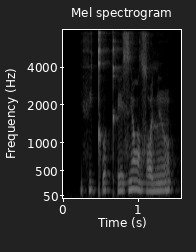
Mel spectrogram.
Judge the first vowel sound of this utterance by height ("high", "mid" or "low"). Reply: high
